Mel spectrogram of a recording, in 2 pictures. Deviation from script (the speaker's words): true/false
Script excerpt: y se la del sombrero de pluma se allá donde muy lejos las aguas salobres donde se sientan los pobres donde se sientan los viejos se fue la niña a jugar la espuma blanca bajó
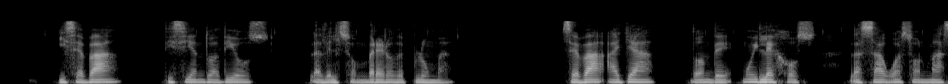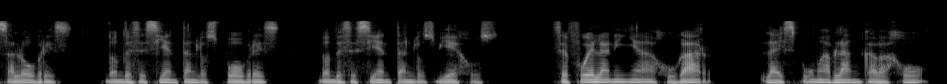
true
